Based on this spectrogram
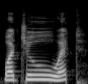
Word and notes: waju'et: Mi'gmaq

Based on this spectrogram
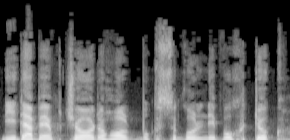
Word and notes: ewjo'toqol: Mi'gmaq

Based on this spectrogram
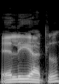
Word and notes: eliatl: Mi'gmaq

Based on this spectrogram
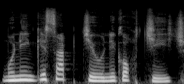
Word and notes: nigoqji'j: Mi'gmaq

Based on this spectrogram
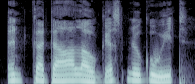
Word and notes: uggata'lal: Mi'gmaq

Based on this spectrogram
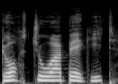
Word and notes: toqjuapegit: Mi'gmaq

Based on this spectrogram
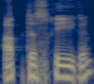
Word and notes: apt'sqi'gn: apt'sqi'kn

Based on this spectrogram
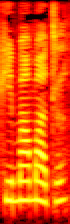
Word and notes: gimamatl: Mi'gmaq

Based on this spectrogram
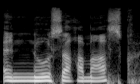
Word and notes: nnu saqama'sgw: Mi'gmaq

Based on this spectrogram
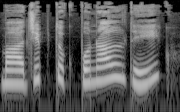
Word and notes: punaltijig: Mi'gmaq

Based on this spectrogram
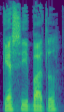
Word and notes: gesipatl: Mi'gmaq

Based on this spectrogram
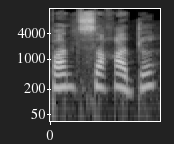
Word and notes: pansaqatl: Mi'gmaq

